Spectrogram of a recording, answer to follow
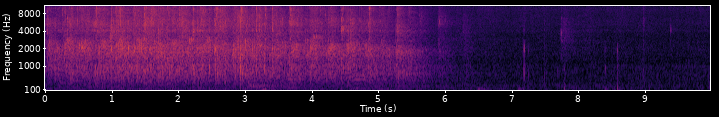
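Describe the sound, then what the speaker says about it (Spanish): An audience at an academic lecture event applauds strongly for about five seconds, then the clapping fades to a few scattered claps and room noise. "Para ambos les pido un fuerte aplauso."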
